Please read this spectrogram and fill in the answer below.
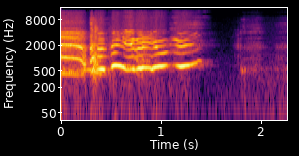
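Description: A girl's voice making a long, wavering, high-pitched sound without words, which breaks off about a second and a half in.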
